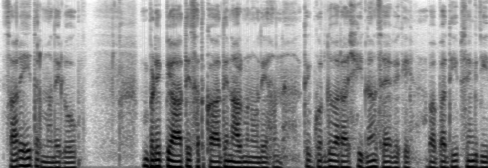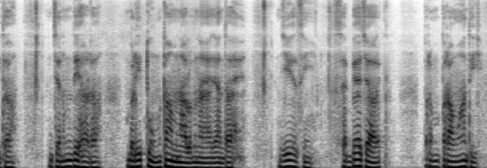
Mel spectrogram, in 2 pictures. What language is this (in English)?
Punjabi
